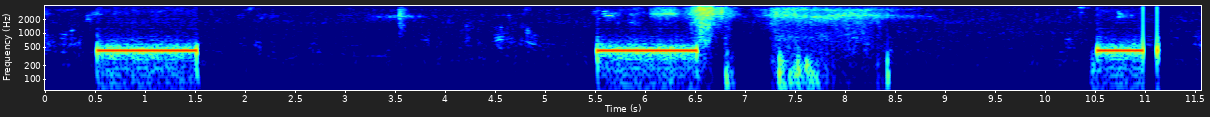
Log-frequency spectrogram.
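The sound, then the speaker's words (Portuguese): A telephone busy signal: three steady, single-pitched tone bursts about a second long, spaced several seconds apart. The last burst is shorter, and faint rustling and a brief noisy scrape fall in the gaps. “Essa caixa postal já está cheia. Tenta ligar mais tarde. O número está ocupado.”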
